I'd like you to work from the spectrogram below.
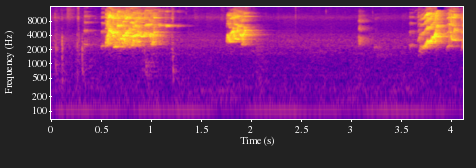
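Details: Asian pied starling, fed its morning meal to make it sing freely, gives harsh, scratchy high bursts in three separate phrases with pauses between, over a low steady hum.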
